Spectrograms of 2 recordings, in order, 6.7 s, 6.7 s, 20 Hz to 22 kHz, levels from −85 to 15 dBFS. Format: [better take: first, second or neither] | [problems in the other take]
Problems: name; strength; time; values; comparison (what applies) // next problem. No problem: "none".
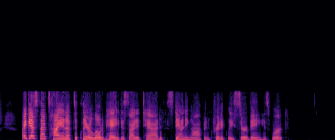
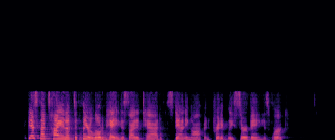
first | noise reduction (neural mask model DeepFilterNet 3)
